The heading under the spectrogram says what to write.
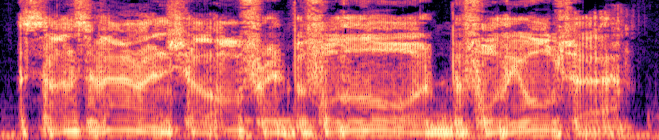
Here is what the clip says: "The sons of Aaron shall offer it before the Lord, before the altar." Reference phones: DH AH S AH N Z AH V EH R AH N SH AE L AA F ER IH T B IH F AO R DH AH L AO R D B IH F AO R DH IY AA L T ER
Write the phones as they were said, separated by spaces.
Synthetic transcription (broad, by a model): DH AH S AH N Z AH V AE R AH N SH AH L AA F ER IH T B IH F AO R DH AH L AO R D B IH F AO R DH IY AA L T ER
